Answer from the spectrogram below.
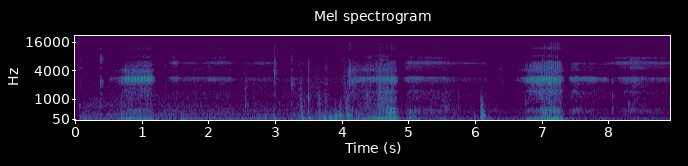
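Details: Sleeping Cane Corso dog, possibly a puppy, snoring: repeated noisy, rattling breaths with snorting sounds and some low rumbles.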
